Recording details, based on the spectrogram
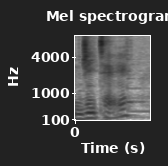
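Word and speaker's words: Jitte: And those are Batterskull, Umezawa's Jite, that is how you pronounce it, Jite, Umezawa's Jite, or Skull Clamp.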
